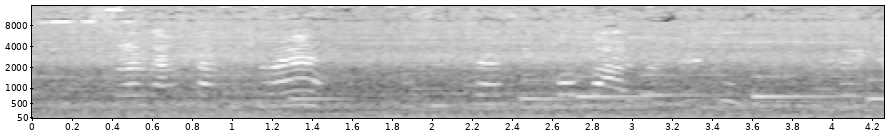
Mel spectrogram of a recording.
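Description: Steady engine and road noise heard from inside a moving auto-rickshaw, with a girl's voice and music over it.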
